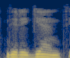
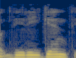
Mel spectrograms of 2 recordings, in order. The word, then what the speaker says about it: dirigent: Zbog toga se oblici sa kratkosilaznim akcentima na posljednjem slogu, dirigent i asistent, akcentuju kao dirigent i asistent sa kratkouzlaznim akcentima na pretposlednjem slogu.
